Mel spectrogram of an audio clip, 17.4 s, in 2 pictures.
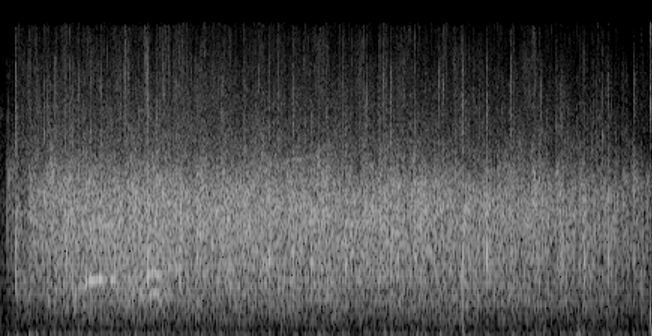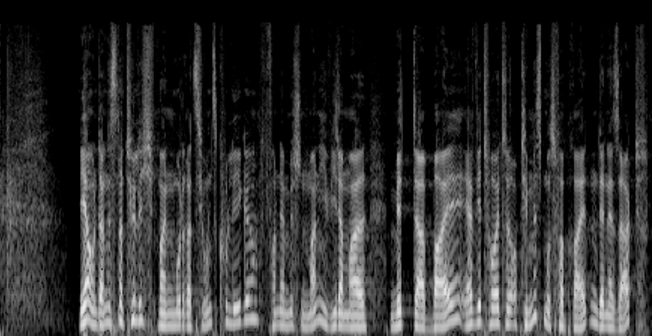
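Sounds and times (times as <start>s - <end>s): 
audience applause: 0.0s - 9.1s
speech: 9.8s - 17.3s.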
